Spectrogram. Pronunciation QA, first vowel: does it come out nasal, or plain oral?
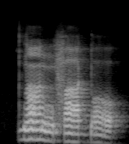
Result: nasal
